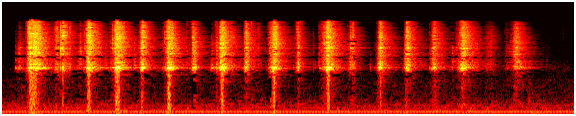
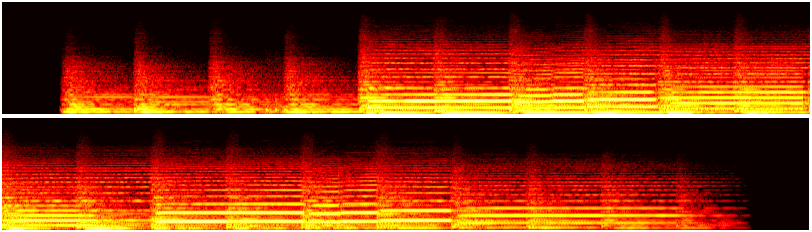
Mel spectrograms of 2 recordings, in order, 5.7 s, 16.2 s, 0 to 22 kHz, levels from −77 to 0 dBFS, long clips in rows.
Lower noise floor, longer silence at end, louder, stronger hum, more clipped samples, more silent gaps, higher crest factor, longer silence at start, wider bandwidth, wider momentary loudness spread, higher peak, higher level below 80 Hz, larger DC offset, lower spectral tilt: about the same, -39 dBFS vs -41 dBFS; second, 0.4 s vs 1.05 s; about the same, -12 LUFS vs -11 LUFS; neither; first, 0.5% vs under 0.1%; neither; first, 16 dB vs 10 dB; second, 0.15 s vs 0.6 s; first, 12 kHz vs 7.4 kHz; about the same, 16 LU vs 14 LU; about the same, 0 dBFS vs 0 dBFS; second, -46 dBFS vs -20 dBFS; neither; second, 2 dB/octave vs -9.5 dB/octave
